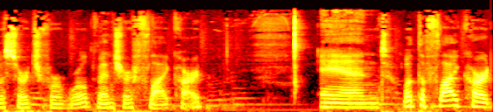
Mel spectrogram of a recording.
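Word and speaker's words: Flye card: That brings us to way number 12, and that is to get a fly card. Fly card is spelled F-L-Y-E.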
